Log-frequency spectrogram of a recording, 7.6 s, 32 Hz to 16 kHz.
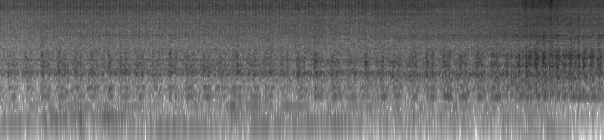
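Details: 2012 Chevrolet Sonic at idle, revved with stethoscope checks: steady light knock two to three per second quickening with revs, gone when belt removed; apparently a worn water pump, needs replacing.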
